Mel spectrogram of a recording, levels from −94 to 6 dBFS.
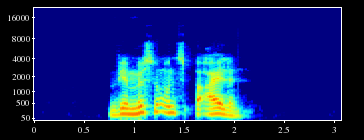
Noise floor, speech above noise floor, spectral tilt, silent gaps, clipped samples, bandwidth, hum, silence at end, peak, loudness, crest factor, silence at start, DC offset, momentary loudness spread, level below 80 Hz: under -90 dBFS; over 69 dB; -7.5 dB/octave; none; under 0.1%; 7.2 kHz; none; 1 s; -2 dBFS; -22 LUFS; 22 dB; 0.75 s; under 0.1%; 10 LU; -62 dBFS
